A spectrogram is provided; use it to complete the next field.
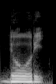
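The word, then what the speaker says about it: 通り: Cuman kalau dia nempel dengan kata benda cara bacanya menjadi dori.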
